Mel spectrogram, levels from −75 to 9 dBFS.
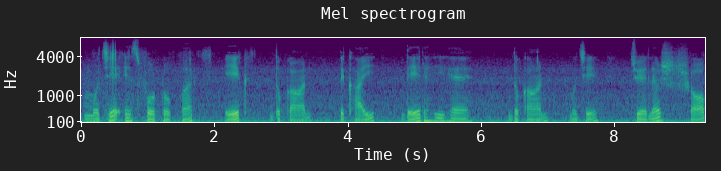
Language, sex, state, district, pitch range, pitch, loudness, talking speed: Hindi, male, Madhya Pradesh, Katni, 95-125 Hz, 115 Hz, -19 LUFS, 95 wpm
